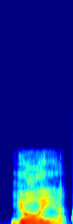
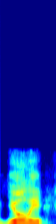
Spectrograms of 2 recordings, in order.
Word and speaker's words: Yulia: I'm going to mispronounce her name like three times. Help me out. – Yulia. – Oh, there we go. Yulia.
